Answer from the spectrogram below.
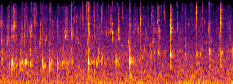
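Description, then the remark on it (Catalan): Lemonade pours into a small glass, a quick run of bubbly, uneven glugs and drips over a soft background hiss, with no talking. “Escolteu, criatures, que me'n posaríeu un gotet, si plau.”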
